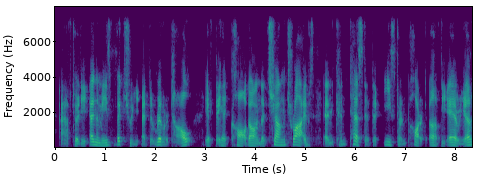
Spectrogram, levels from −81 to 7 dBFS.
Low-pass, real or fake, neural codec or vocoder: 7.2 kHz; fake; vocoder, 22.05 kHz, 80 mel bands, HiFi-GAN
